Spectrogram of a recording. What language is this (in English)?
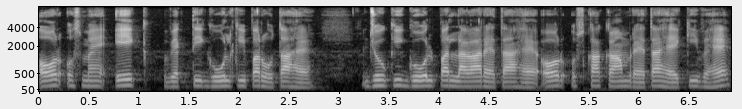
Hindi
